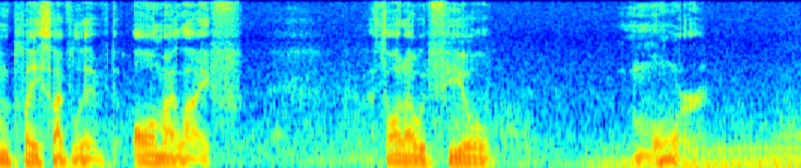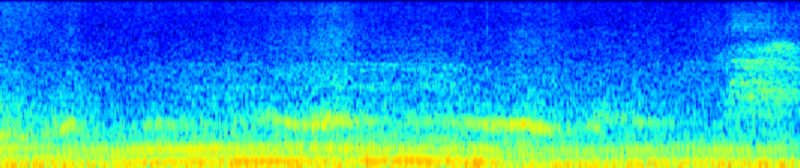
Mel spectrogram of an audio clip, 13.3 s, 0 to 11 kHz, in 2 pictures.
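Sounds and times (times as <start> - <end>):
speech: 0.0 - 2.0, 3.2 - 4.2, 5.2 - 6.0
continuous road rumble: 0.0 - 13.3
car engine droning on an empty desert road: 2.1 - 13.3
rough rattling of a fast car: 2.7 - 8.5.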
